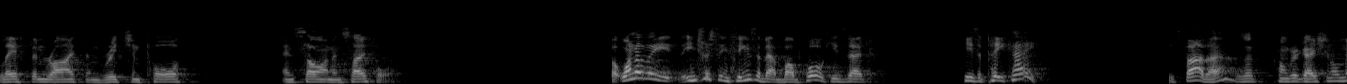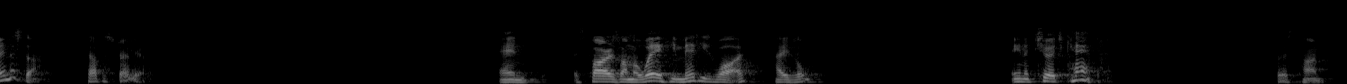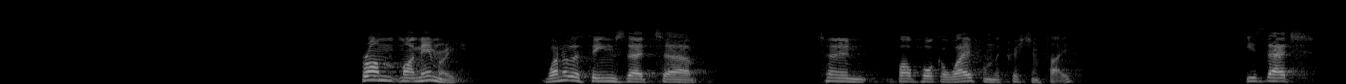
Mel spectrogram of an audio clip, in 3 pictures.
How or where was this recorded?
large echoing room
